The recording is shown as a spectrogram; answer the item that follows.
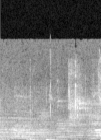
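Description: Basketball being dribbled on a hardwood court, a few soft thuds, over the murmur of an arena crowd.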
